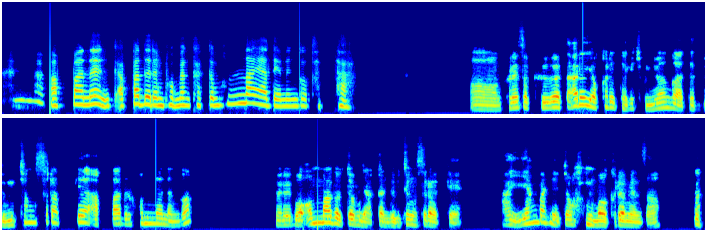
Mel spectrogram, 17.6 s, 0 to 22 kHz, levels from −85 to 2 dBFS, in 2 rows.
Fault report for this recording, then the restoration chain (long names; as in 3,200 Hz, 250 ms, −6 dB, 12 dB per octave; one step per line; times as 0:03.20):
0:00.60: click −15 dBFS
0:03.72: click −21 dBFS
0:07.26: click −11 dBFS
0:10.71: click −13 dBFS
0:12.73: drop-out 4.3 ms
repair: click removal
repair the gap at 0:12.73, 4.3 ms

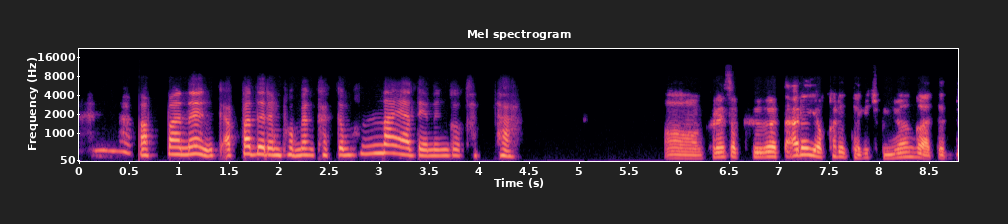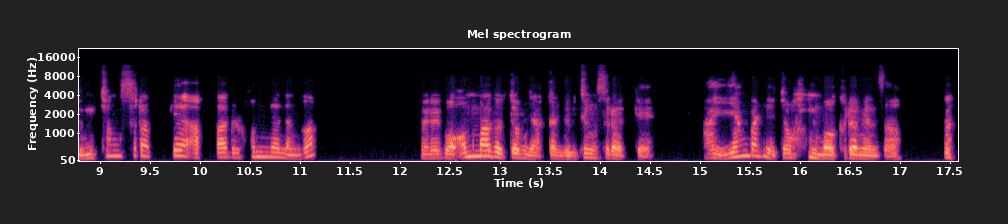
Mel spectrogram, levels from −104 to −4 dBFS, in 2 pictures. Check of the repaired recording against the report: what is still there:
0:00.60: click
